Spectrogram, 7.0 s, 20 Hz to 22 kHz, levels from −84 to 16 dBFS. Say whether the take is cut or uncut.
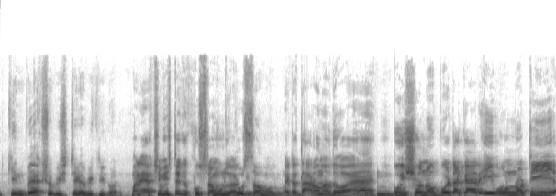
cut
